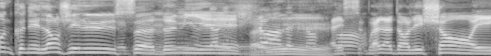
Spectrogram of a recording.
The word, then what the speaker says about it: Millet: met on prononce bien j'ai eu un doute à savoir est-ce qu'il fallait pas dire M car certains disent met par erreur mais il faut bien dire met le fameux angellus de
